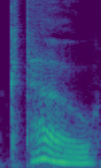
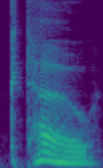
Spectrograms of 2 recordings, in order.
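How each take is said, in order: Both takes have the same delivery.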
